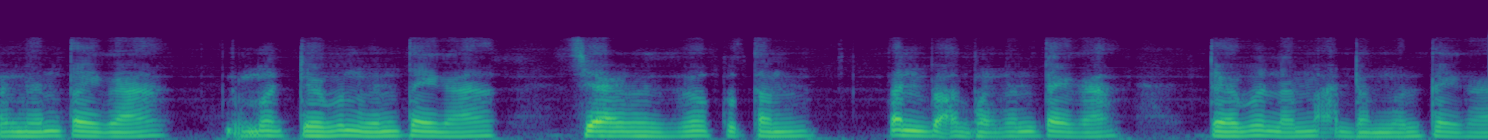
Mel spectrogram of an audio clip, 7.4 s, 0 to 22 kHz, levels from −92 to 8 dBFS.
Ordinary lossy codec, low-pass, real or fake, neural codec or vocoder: none; 7.2 kHz; fake; codec, 24 kHz, 1 kbps, SNAC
